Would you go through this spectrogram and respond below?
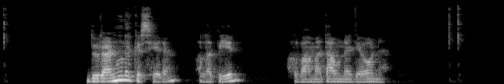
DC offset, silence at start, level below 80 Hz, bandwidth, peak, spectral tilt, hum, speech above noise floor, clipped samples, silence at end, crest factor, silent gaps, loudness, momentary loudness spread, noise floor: under 0.1%; 0.85 s; -64 dBFS; 16 kHz; -2 dBFS; -5.5 dB/octave; none; 64 dB; under 0.1%; 1.2 s; 20 dB; none; -20 LUFS; 25 LU; -83 dBFS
